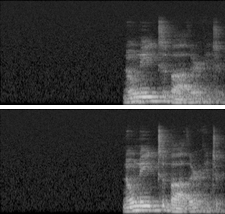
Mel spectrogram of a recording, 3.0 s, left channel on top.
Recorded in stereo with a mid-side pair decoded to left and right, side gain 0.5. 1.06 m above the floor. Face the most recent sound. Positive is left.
turn(degrees=-60)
